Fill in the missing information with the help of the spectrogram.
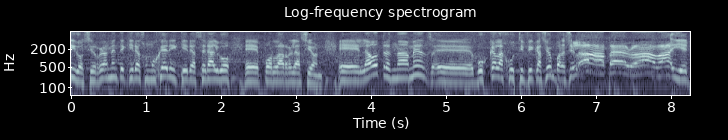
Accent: Bogotá, Colombia; de Bogotá, Locombia.

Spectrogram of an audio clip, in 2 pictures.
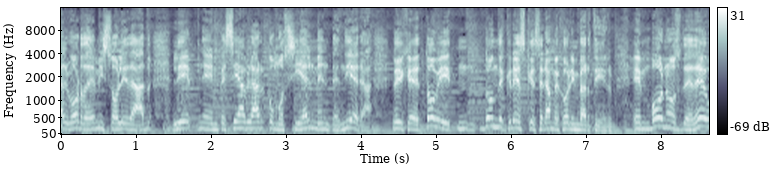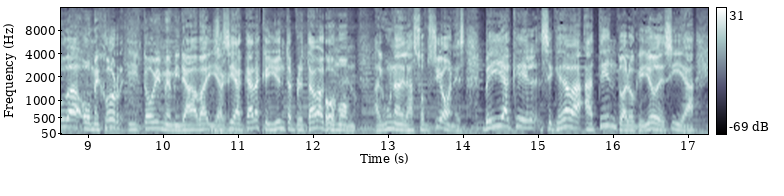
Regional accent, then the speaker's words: Tijuana, Baja California, Mexico; born there; nosotros porque nacimos en Tijuana

